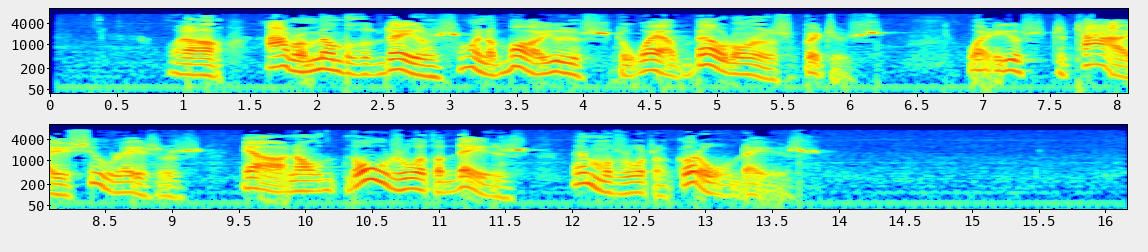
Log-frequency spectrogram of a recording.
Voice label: Old Man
